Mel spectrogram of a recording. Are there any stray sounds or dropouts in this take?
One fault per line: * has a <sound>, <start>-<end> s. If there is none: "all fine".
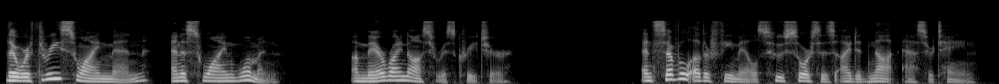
all fine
